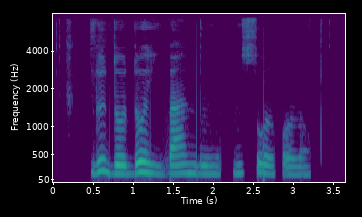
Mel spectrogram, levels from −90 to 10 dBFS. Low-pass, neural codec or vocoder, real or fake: 7.2 kHz; vocoder, 44.1 kHz, 128 mel bands, Pupu-Vocoder; fake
